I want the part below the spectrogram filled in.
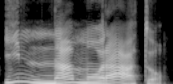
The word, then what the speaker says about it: innamorato: Para dizer sou apaixonado, vamos dizer sono innamorato. Presta atenção aqui na pronúncia. Innamorato tem dois N's. E por isso vamos dizer um som demorado, um som alongado. Então, podemos dizer primeiro in e depois namorato. Innamorato.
